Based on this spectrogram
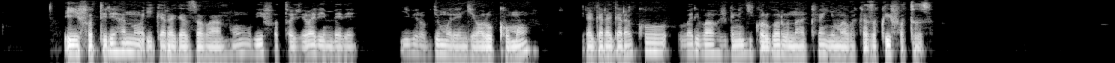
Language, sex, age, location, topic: Kinyarwanda, male, 18-24, Nyagatare, government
